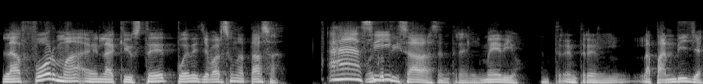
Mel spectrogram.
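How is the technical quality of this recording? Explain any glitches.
One short glitch stands out in the speech, carried over G.722 wideband telephone coding with faint upper-band hiss at most, which fits the 64 kbit/s mode.

Bit errors on an ADPCM link, at 6.25 s: a few flipped bits, at a rate well under one percent, knock the decoder's step size and predictor off track. The disturbance spreads over what fits a few frames, heard as a brief pop with a rough, level-shifting burst.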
